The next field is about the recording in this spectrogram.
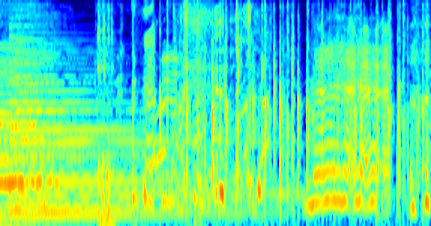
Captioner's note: snorts; laughing; bleats and laughs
